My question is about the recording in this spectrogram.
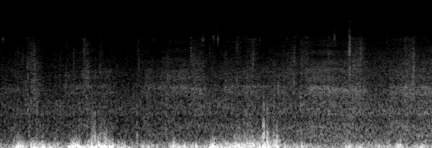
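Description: Wind buffeting the microphone in irregular gusts, a low rumble that rises and falls.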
